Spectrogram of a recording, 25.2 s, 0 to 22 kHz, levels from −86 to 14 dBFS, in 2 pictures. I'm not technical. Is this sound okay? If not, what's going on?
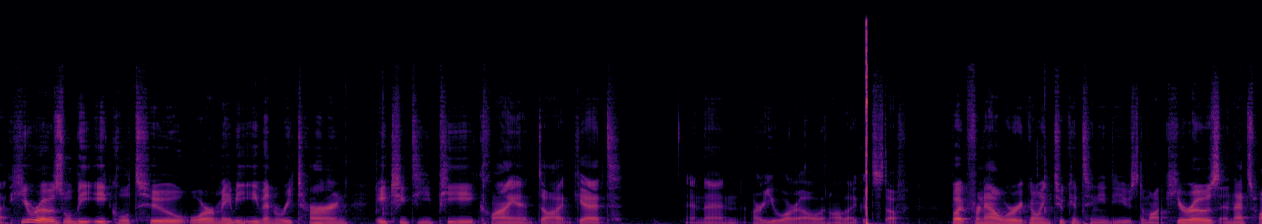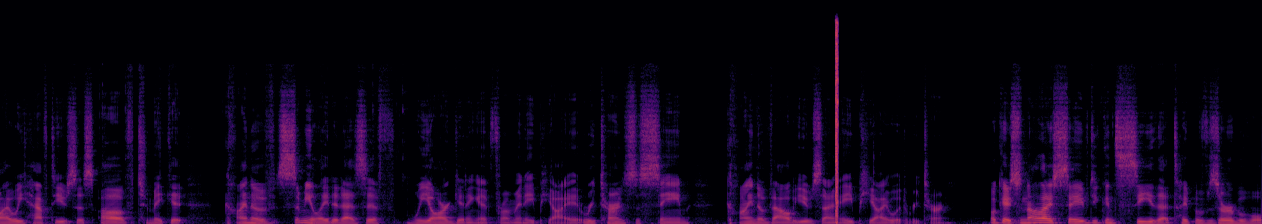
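No. There are two brief bursts of harsh digital noise, at 8.67 s and from 20.99 to 21.01 s, lasting about 5 ms and 20 ms. This is an uninitialised buffer fault: the playback system sent out a chunk of memory before any real audio had been written into it, so leftover junk data was played as if it were sound. That produces a sudden, loud crackle unrelated to the surrounding audio.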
